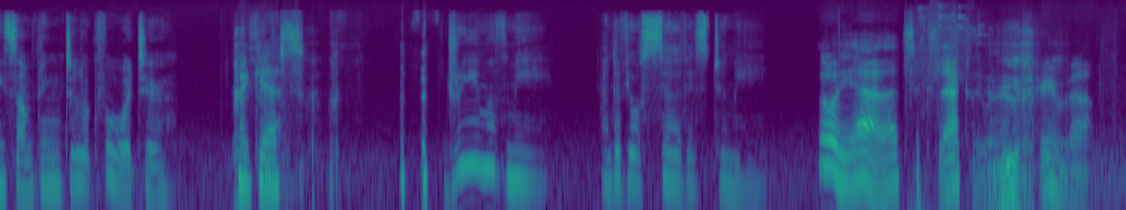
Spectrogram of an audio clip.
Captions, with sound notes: something to look forward to. I guess. [laughs] Oh, yeah. That's exactly what I dreamed about.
